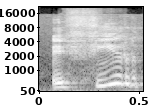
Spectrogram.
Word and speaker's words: ефір: зміни які допускають варіантність ось наприклад слова які походять з грецької і містять буквосполуку TH вони в українській мові пишуться і вимовляються із буквою ф і з буквою Т ну звук ф і звук т Ну наприклад ми говоримо кафедра і кафедра ефір та етер-міф і міф тобто тут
